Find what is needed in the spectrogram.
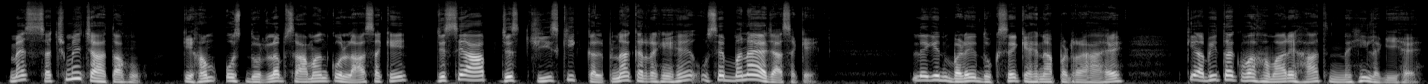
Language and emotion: Hindi, sad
